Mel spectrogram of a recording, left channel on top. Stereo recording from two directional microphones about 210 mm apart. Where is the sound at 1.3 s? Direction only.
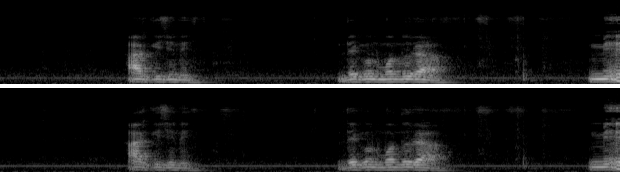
15° right (ahead or behind).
